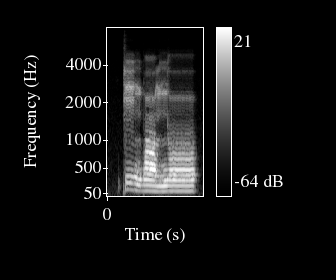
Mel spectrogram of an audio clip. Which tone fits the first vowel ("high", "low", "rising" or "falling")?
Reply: falling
